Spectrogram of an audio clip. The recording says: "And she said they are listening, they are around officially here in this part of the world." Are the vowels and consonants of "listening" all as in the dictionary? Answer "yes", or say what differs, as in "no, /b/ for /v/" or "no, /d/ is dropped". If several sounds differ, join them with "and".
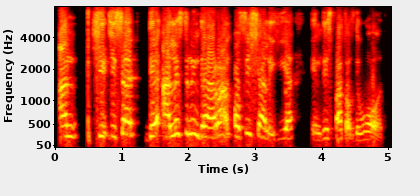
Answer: yes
